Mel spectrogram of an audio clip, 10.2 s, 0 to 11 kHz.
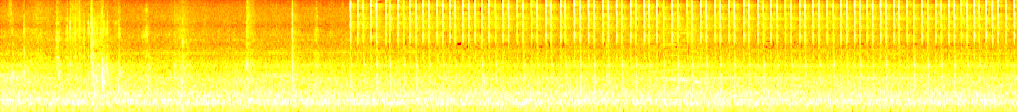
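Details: Stock, unmodified Logitech G502 Proteus Spectrum mouse clicked rapidly: crisp, sharp, fairly loud clicking around ten per second, measuring about 56–57 dB versus 51 dB for the silent-switch modified one; normal stock microswitches.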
